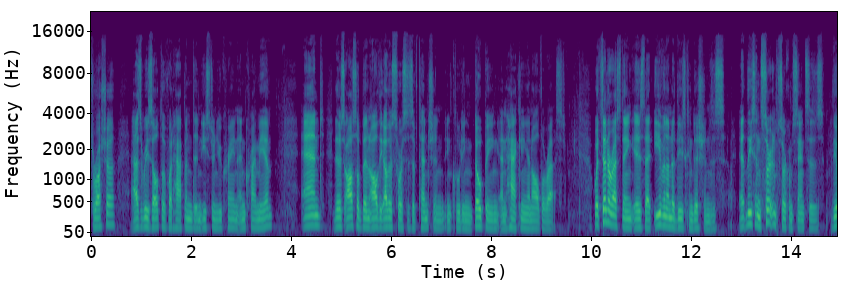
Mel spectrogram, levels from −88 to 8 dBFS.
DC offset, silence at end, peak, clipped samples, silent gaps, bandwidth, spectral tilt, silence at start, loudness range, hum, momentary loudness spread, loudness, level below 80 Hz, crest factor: under 0.1%; 0 s; -6 dBFS; under 0.1%; none; 16 kHz; -4 dB/octave; 0 s; 4 LU; none; 12 LU; -28 LUFS; -70 dBFS; 22 dB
